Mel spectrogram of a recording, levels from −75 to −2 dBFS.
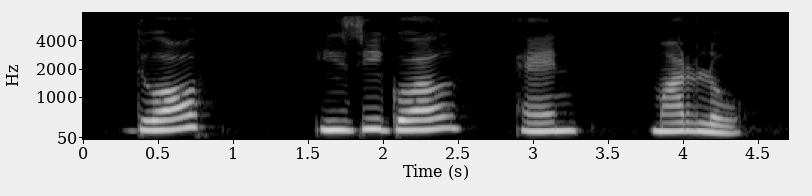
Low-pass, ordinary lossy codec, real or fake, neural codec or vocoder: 7.2 kHz; none; real; none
